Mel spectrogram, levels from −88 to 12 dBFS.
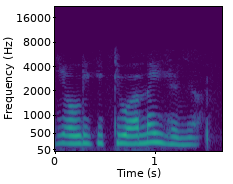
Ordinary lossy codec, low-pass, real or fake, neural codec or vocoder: AAC, 32 kbps; 19.8 kHz; fake; autoencoder, 48 kHz, 32 numbers a frame, DAC-VAE, trained on Japanese speech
